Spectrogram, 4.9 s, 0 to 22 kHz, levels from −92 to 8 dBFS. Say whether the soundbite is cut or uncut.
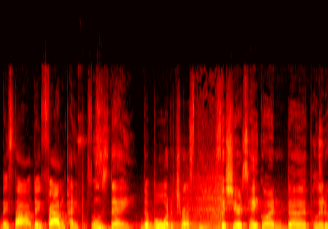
cut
